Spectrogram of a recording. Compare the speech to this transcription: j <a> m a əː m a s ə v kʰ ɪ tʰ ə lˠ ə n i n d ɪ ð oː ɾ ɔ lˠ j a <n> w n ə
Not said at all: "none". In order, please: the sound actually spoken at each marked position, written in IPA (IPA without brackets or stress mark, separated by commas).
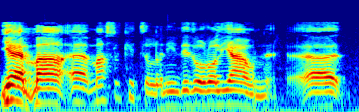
ɛ, none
